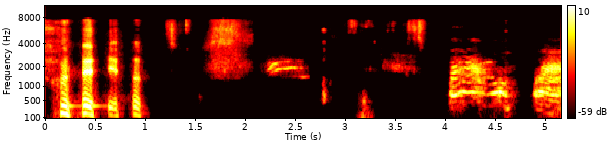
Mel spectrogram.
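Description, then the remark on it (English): A cat meows to be let out: a quick run of short, sharp cries, then some faint rustling and small noises, followed by two longer, drawn-out meows near the end. “Let me finish this up here, and then I will let him out before we start.”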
